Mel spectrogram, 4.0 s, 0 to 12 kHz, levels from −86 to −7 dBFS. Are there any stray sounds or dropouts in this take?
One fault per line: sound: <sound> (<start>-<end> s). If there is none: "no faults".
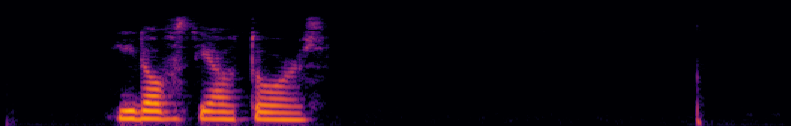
no faults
